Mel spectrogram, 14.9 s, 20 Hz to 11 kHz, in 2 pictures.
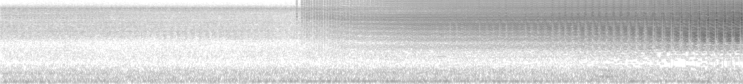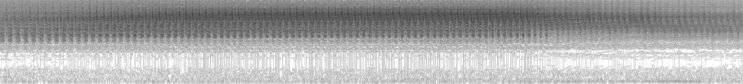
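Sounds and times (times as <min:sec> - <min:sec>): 
swamp cicada song, a shrill throbbing buzz: 0:03.0 - 0:14.8.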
